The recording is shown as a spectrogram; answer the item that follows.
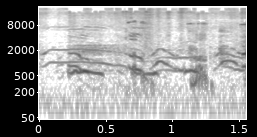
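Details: Brief, thin whimpering from 2.5-week-old Small Munsterlander puppies on their first outing outside: a few rising-and-falling squeaky cries in quick succession, closing on a louder yelp.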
